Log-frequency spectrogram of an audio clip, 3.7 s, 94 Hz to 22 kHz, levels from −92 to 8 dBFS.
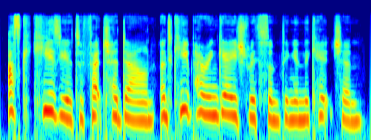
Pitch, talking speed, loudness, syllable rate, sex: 235 Hz, 245 wpm, -17 LUFS, 6.1 syllables/s, female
